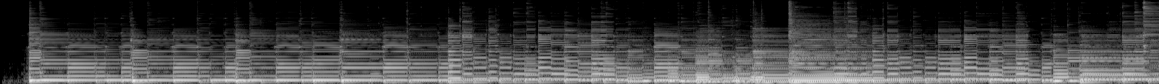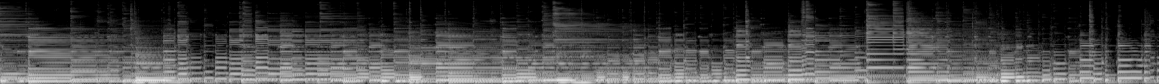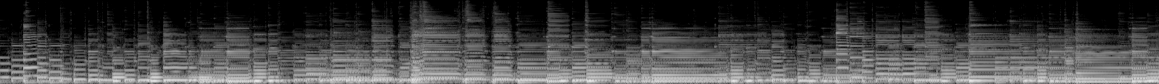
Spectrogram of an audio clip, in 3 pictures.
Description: Martin D-28 Custom Authentic, steel string guitars, flattop; indian rosewood adirondack spruce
